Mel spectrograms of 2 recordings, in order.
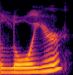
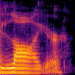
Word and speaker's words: lawyer: So, do you need a lawyer or I want my lawyer? Either way, it's more of a dialectal difference.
